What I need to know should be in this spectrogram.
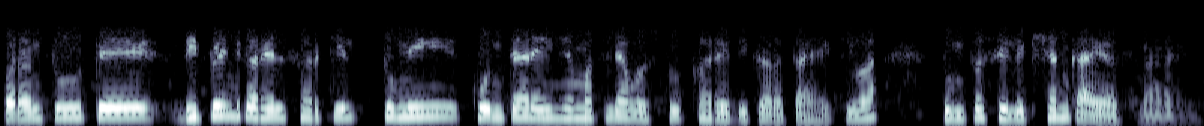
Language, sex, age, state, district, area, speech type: Marathi, male, 30-45, Maharashtra, Wardha, urban, conversation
